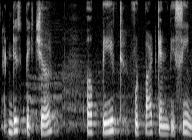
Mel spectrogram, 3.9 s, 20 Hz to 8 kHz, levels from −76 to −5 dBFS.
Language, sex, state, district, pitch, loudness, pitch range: English, female, Arunachal Pradesh, Papum Pare, 195 Hz, -17 LUFS, 185-225 Hz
